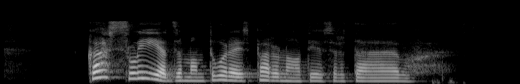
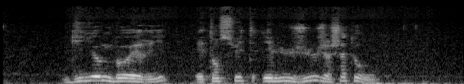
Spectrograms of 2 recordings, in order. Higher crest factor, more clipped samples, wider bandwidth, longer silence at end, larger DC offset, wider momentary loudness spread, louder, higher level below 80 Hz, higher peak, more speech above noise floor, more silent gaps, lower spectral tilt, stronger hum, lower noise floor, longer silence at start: about the same, 20 dB vs 16 dB; neither; second, 8 kHz vs 16.5 kHz; first, 0.8 s vs 0.15 s; neither; about the same, 11 LU vs 13 LU; second, -25 LUFS vs -22 LUFS; second, -72 dBFS vs -46 dBFS; about the same, -6 dBFS vs -6 dBFS; first, 53 dB vs 28 dB; neither; about the same, -6 dB/octave vs -5.5 dB/octave; neither; first, -78 dBFS vs -49 dBFS; first, 0.9 s vs 0.6 s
